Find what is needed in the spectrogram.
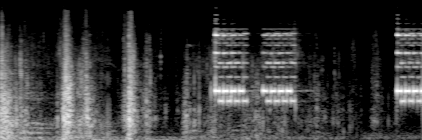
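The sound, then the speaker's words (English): Telephone ringing in bright, trilling bursts, two close together and then a third after a pause, following a few dull thumps. “Love that sound? Or loathe it? Whatever you think. One thing's for sure. That ring has changed our lives.”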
